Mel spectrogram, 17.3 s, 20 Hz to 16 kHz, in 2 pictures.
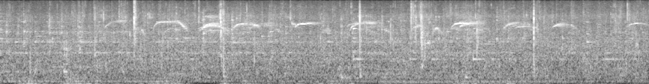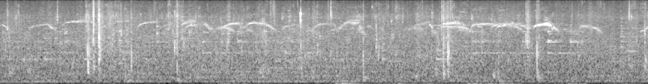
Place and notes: Leopld ha-Sheni St, Acre, Israel - Port of Acre
Sea, waves, port, boats, birds
3 May 2018, 09:00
